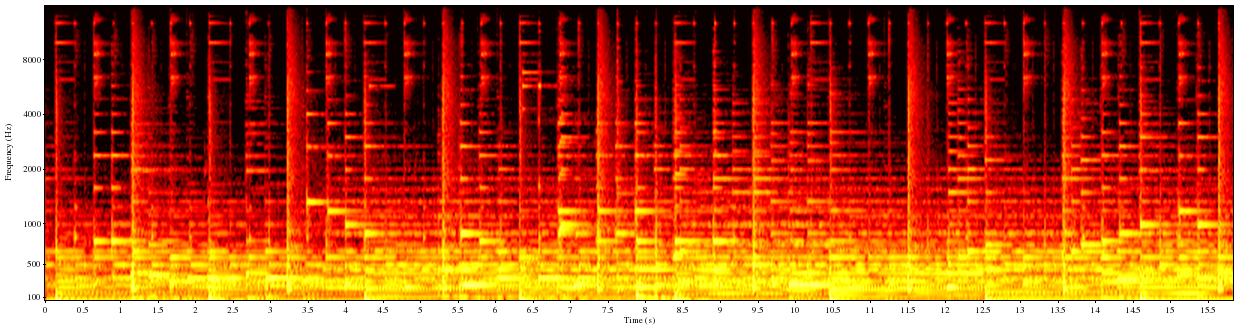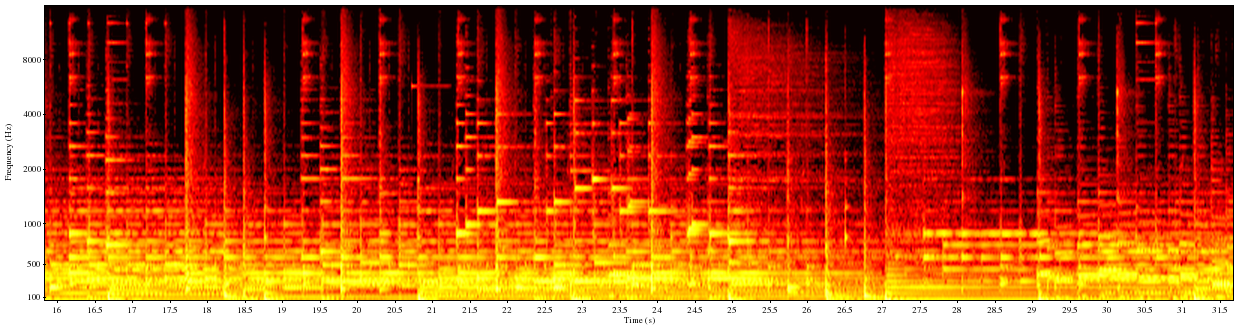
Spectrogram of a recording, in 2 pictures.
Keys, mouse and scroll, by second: 1.2 click, 8.5 click, 11.7 click, 16.9 right click, 17.1 click, 18.1 scroll up 1, 18.6 scroll down 1, 20.5 scroll up 1, 22.4 scroll up 1, 26.8 click, 29.3-31.2 scroll down 1.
